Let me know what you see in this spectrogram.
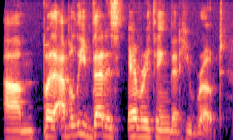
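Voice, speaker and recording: Faint music plays behind a middle-aged man from Peru as he hosts his comic book collector channel's casual solo review vlog. He talks fast in a mid-range voice that sounds pushed and bright, staying chatty and enthusiastic while straying into filler-laden asides.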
